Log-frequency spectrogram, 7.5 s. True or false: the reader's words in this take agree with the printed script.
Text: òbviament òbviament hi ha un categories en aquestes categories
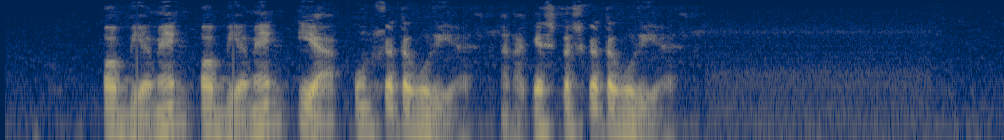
true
